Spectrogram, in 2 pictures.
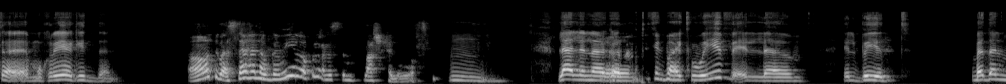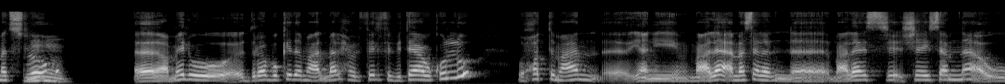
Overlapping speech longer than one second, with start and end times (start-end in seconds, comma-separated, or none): none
